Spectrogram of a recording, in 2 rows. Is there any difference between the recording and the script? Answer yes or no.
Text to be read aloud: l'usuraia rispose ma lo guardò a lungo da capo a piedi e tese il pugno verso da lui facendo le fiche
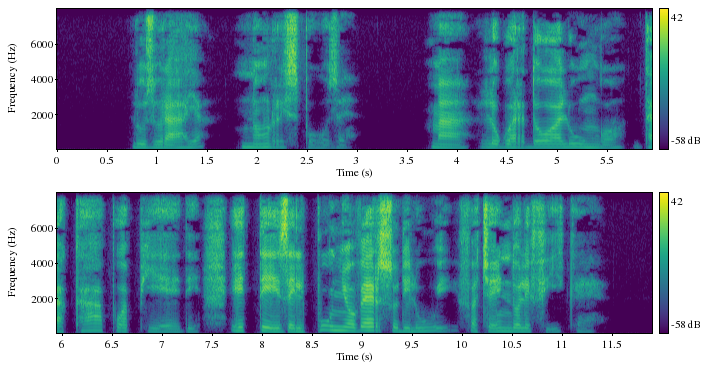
yes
